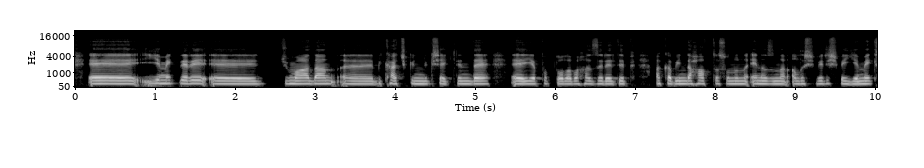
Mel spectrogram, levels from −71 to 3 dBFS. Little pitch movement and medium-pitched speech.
Yes: narrow, 1.3 semitones; medium, 175 Hz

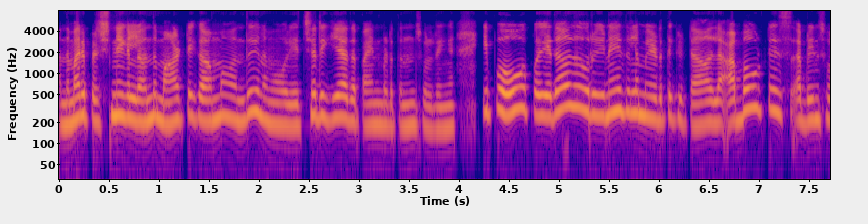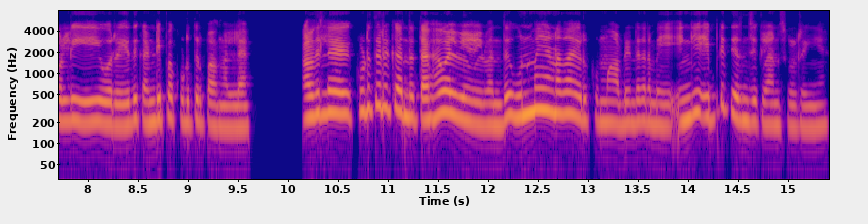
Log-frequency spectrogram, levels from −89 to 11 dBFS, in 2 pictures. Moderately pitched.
No: high, 220 Hz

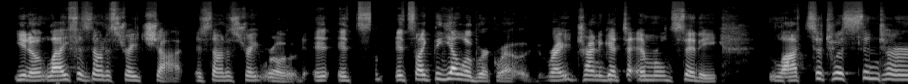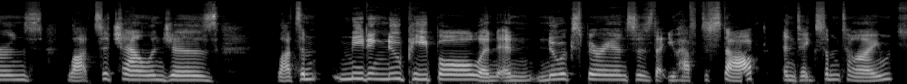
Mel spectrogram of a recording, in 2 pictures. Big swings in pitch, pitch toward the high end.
No: average, 3.7 semitones; high, 210 Hz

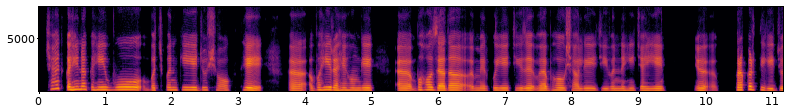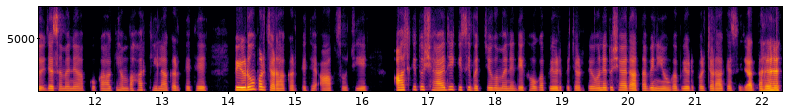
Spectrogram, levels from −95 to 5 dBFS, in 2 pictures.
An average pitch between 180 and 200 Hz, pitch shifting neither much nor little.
Yes: high, 190 Hz; average, 3.7 semitones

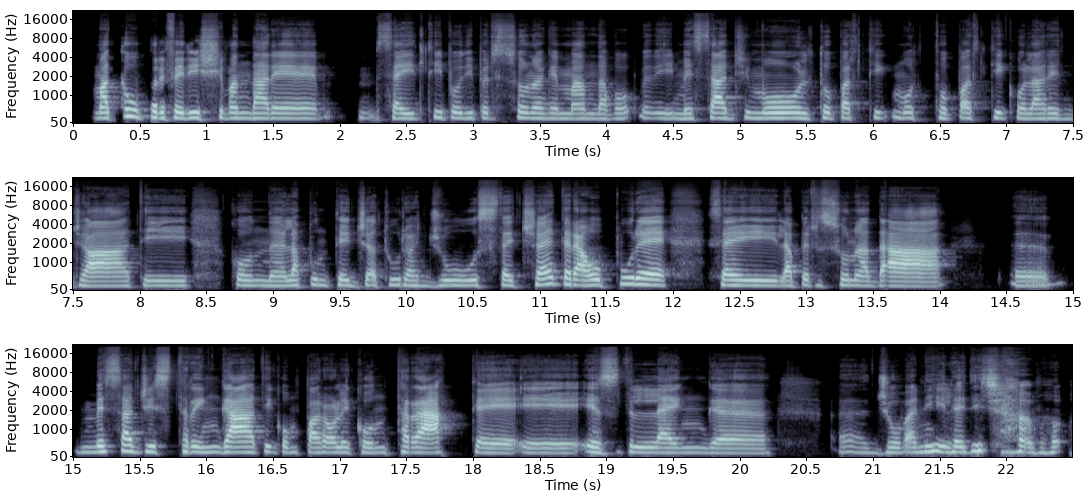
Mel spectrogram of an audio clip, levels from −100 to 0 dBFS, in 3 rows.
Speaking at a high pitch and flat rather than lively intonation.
No: medium, 180 Hz; narrow, 1.8 semitones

